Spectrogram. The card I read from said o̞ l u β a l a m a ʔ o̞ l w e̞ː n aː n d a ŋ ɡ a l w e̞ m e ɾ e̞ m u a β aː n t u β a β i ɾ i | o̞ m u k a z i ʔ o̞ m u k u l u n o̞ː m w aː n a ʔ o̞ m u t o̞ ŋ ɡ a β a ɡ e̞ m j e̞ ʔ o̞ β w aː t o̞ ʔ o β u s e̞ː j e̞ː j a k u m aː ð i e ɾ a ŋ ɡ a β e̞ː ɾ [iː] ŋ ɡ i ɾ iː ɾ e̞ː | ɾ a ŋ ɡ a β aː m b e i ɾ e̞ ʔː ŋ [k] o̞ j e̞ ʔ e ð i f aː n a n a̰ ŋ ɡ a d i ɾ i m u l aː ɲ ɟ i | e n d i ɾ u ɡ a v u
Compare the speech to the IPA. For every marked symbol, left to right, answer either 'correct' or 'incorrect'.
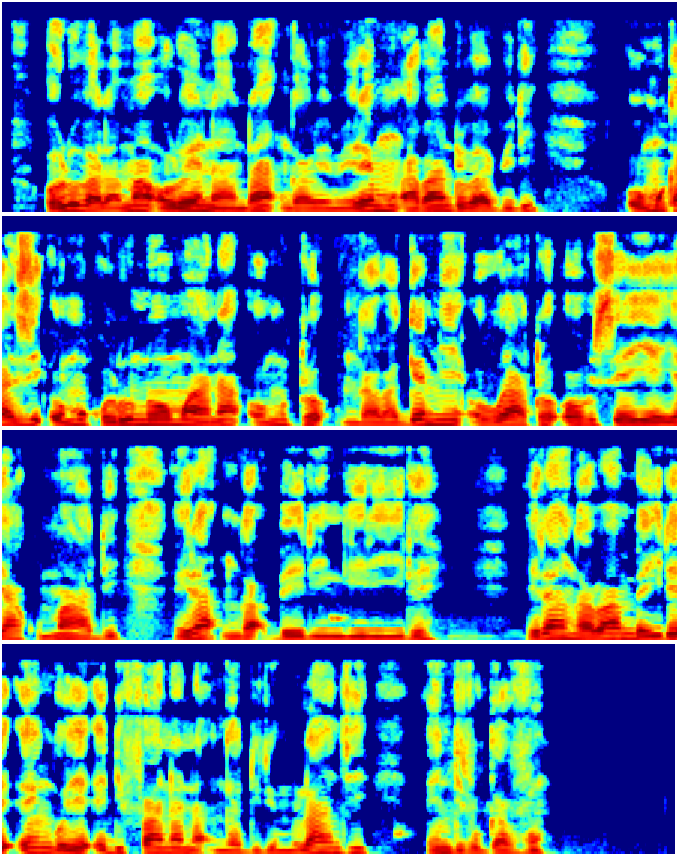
correct, incorrect

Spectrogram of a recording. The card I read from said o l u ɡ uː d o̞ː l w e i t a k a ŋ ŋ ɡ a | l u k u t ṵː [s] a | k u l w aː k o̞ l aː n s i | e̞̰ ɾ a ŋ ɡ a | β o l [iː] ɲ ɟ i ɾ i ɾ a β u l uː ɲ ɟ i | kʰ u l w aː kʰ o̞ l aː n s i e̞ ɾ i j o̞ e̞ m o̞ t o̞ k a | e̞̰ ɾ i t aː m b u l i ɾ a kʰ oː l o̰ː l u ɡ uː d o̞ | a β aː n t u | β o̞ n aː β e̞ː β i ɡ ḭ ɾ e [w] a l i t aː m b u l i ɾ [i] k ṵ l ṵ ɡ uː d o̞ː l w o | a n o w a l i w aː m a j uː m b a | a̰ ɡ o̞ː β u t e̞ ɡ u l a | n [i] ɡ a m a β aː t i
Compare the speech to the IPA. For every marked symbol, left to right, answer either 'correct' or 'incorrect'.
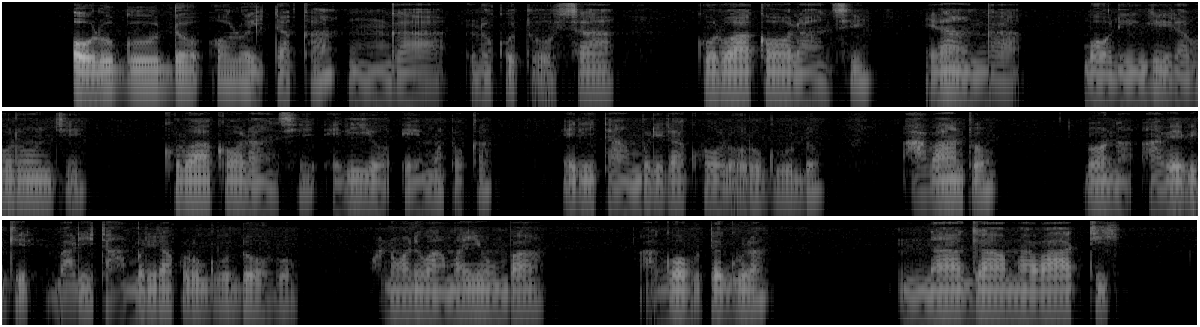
correct, correct, incorrect, incorrect, incorrect

